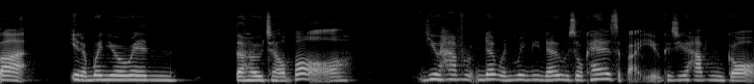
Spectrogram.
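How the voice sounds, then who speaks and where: In a Welsh accent, a woman speaks at medium pitch and a moderate pace with monotone, flat intonation on a very clean recording with a silent background. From South Wales (Glynneath). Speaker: television producer. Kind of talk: interview conversation.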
